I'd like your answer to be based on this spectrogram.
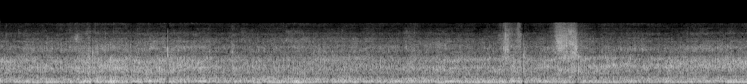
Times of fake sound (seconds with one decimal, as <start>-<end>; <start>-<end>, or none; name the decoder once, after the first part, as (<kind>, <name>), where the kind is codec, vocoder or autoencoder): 0.0-7.5 (codec, HILCodec)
